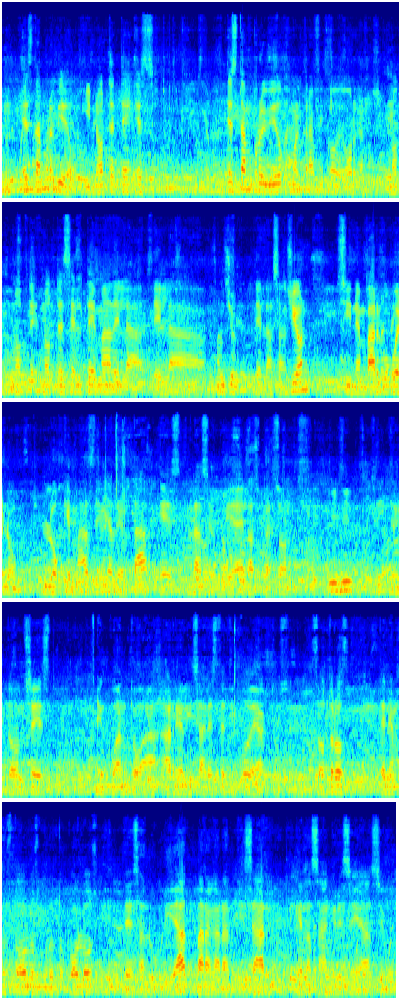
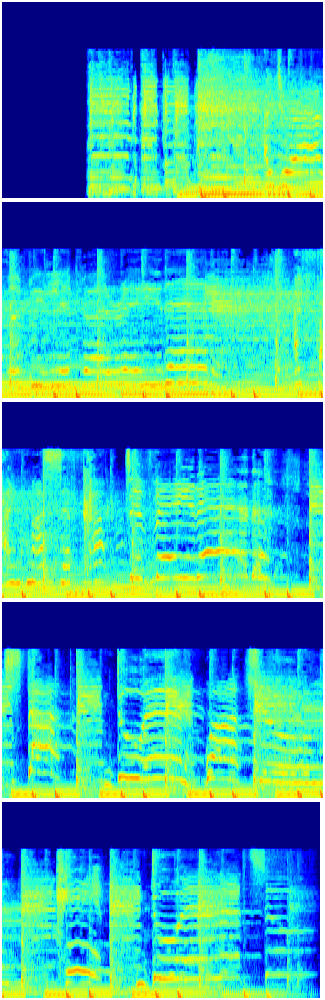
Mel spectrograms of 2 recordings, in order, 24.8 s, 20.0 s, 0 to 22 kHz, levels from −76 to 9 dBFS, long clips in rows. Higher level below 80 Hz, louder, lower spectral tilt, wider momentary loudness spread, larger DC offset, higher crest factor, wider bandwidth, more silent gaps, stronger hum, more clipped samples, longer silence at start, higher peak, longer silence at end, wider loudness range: second, -50 dBFS vs -24 dBFS; about the same, -17 LUFS vs -16 LUFS; first, -6 dB/octave vs -4.5 dB/octave; first, 7 LU vs 4 LU; neither; about the same, 18 dB vs 16 dB; first, 17 kHz vs 8.4 kHz; neither; neither; neither; second, 0 s vs 1.05 s; about the same, 0 dBFS vs 0 dBFS; about the same, 0 s vs 0.1 s; about the same, 2 LU vs 2 LU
